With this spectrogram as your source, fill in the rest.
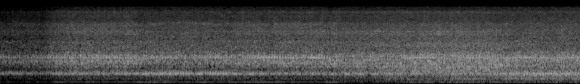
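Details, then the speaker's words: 1996 Ford Mustang after replacing the AC compressor, which had a bad pulley, idling with defrost on: steady even whir as the new compressor engages, no grinding or squeal; the compressor is running healthy. "you can see now it's kicking in sounds good"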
